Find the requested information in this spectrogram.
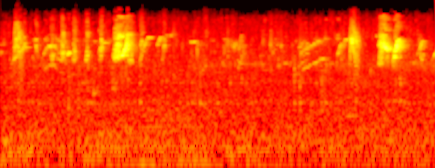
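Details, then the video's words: Several canaries at their food in an aviary, loud bursts of high chirps and rising sweeps mixed with quieter twitter and wing flapping. "Burung Burung Kenari Sedang Makan Di Aviary"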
